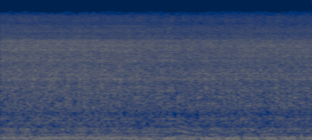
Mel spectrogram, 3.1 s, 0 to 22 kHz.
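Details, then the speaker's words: 1961 Chevrolet Parkwood wagon with new exhaust, idle being set with the mixture screws: a low, uneven rumble surging and dipping at about 650–700 rpm. A rough, hunting idle. "I got her down to about 650 to 700 she's bouncing"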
